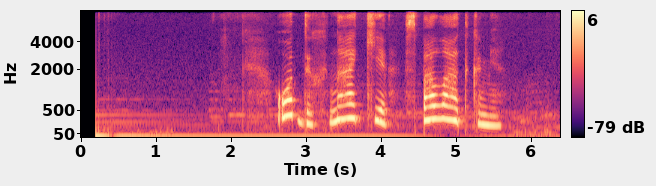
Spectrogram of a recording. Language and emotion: Russian, positive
